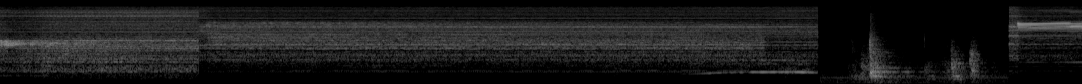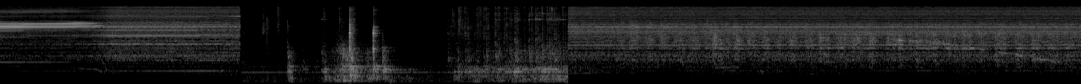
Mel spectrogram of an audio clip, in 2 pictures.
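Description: Metal Master X40100 metal lathe running steadily with a bar spinning in its chuck and a carbide-insert tool at the cut. About eight seconds in, the steady running gives way to scattered clicks and knocks, a short louder stretch with a high whine, then more knocks, before the lathe runs steadily again for the last few seconds.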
